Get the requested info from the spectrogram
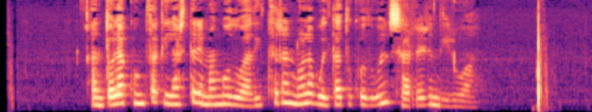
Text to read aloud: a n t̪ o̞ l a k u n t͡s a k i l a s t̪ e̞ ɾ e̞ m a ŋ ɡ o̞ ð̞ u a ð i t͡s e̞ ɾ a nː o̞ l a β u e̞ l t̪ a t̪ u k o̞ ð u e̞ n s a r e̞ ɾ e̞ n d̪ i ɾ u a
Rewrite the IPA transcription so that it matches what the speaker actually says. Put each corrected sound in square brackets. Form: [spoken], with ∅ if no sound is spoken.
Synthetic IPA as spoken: a n t̪ o̞ l a k u n t͡s a k i l a s t̪ e̞ ɾ e̞ m a ŋ ɡ o̞ ð̞ u a ð i t͡s e̞ ɾ a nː o̞ l a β [w] e̞ l t̪ a t̪ u k o̞ ð u e̞ n s a r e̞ ɾ e̞ n d̪ i ɾ u a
